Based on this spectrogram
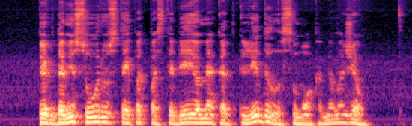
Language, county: Lithuanian, Šiauliai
